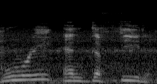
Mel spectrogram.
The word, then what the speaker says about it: Gorre and Daphetid: modern day founding father he his layout the Goran defeated it's pronounced gory and defeated it it's phenomenal phenomenal look it up online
